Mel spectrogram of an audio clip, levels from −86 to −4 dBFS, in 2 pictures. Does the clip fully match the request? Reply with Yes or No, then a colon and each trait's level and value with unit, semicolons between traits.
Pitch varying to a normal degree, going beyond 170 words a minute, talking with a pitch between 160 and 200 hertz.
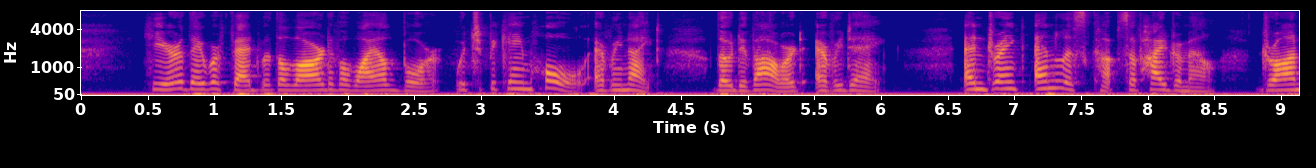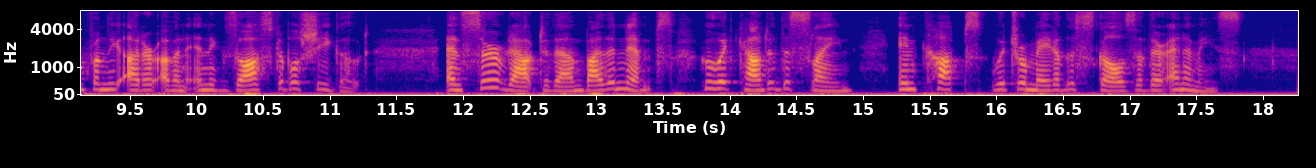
Yes: average, 3.5 semitones; average, 195 wpm; high, 190 Hz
